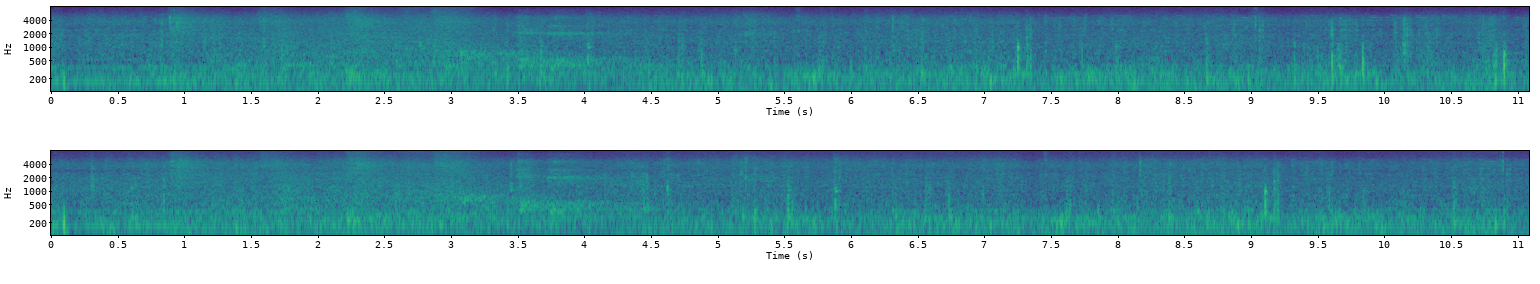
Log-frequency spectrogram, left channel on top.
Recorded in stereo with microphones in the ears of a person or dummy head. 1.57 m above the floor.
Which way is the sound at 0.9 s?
35° left (ahead or behind).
